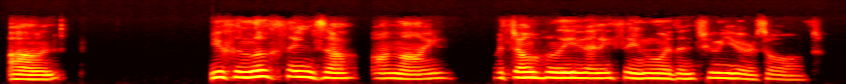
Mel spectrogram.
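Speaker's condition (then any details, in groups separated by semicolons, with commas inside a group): Oral cancer surgery; adenoid cystic carcinoma, oral surgery, removable obturator; seven months post radiation and chemo, limited mouth opening; mouth opening shrank, careful drinking and speaking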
